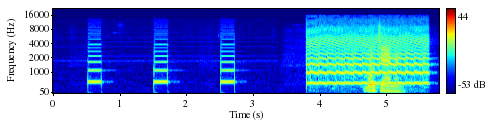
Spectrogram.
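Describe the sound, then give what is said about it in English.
Radio tuned to an unjammed North Korean regime signal: three evenly spaced short beeps, then a loud, sustained, harmonic-rich tone with wavering sweeping overtones. “Now, here's a signal which is a North Korean regime signal, so it's not jammed.”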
